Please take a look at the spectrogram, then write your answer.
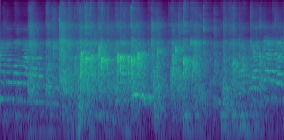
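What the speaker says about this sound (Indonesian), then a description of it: "Berikan tepuk tangan untuk kita" Students clap in a classroom, a quick irregular patter of hands that swells and fades over several seconds, with voices talking and calling out underneath.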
